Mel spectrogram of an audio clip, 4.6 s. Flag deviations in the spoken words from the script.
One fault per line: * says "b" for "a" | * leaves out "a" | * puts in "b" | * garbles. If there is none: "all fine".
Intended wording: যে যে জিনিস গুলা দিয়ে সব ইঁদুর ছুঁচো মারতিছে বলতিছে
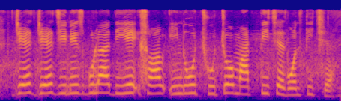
all fine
